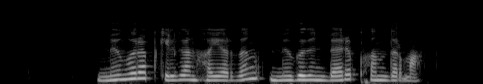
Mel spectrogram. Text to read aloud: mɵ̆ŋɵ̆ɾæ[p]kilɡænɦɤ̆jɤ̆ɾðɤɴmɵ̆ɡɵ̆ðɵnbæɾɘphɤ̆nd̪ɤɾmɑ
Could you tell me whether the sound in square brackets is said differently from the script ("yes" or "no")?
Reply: no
